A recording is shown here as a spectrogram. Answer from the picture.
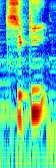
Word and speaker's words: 月: beginning it's pronounced as tsuki by itself and usually it's pronounced as getze or gatsa if it's in a compound word so together with other kanji um make sure that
